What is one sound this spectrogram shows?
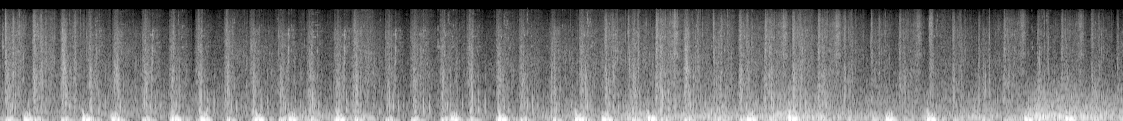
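Footsteps tread quickly and steadily through dry grass and brush.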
